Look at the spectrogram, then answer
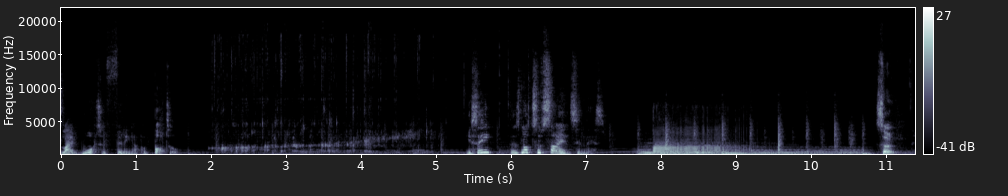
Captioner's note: water sound rising in pitch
